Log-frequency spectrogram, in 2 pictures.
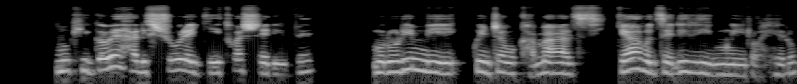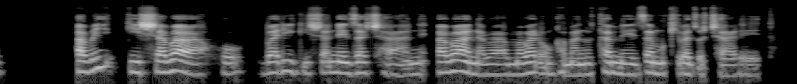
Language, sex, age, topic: Rundi, female, 25-35, education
